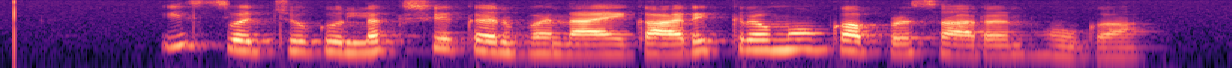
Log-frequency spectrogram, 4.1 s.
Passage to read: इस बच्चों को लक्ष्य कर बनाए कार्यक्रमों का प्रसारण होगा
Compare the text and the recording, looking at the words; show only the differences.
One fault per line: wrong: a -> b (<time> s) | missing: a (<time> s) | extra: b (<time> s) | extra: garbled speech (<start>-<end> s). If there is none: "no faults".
no faults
